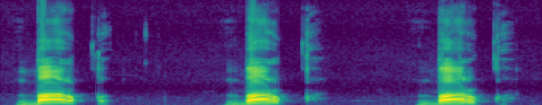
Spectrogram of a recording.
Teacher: کاف پر قلقلہ کے ساتھ وقف ہوگا. کاف کو ساکن کر دیا 2 پیش کے بعد.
